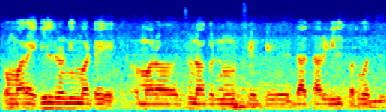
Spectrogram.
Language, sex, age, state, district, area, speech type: Gujarati, male, 18-30, Gujarat, Junagadh, urban, spontaneous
